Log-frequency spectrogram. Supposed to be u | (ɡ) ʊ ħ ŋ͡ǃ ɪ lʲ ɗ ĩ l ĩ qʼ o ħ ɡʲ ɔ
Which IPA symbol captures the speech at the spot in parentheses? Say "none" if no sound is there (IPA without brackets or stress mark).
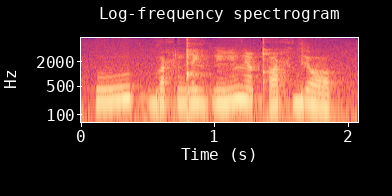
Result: ɡ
